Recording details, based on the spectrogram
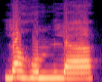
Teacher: یہاں میم کا حکم ہے اظہار شفوی، ہمیں اسے ظاہر کرنا ہے اور بغیر غنہ سے حکم کو ادا کریں گے۔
